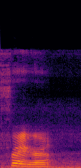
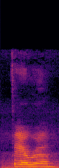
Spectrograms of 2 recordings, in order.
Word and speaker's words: Farah: I did I did not like frah or however I'm pretty sure it's Farah because it pronounced it in the book but I didn't like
